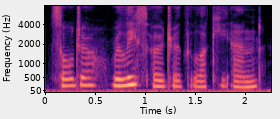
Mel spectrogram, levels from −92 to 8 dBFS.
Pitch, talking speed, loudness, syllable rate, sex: 220 Hz, 160 wpm, -18 LUFS, 5.7 syllables/s, female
